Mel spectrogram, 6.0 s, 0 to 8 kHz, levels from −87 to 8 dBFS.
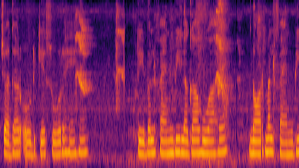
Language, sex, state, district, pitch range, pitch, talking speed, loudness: Hindi, female, Rajasthan, Bikaner, 175-190 Hz, 185 Hz, 160 wpm, -15 LUFS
